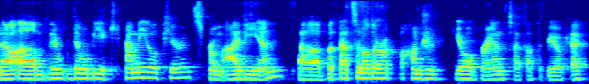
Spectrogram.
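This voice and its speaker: This voice has a New Jersey accent and a very fast pace. Its pitch variation is ordinary. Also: man. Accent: New Jersey American. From US, New Jersey. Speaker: executive speaker. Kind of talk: conference talk.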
